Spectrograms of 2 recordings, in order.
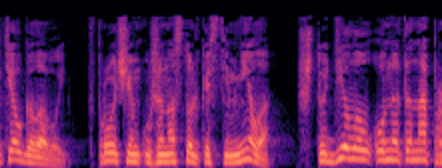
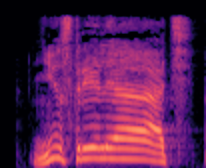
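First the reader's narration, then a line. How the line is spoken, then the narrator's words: Yelling. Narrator (Russian): заорал Киркин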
